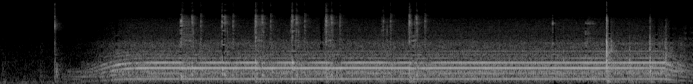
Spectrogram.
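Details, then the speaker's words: Old roadside-discarded Lincoln wire-feed welder: motor spools to a steady hum with light irregular ticking; drive roller sits proud, out of its groove and not catching the teeth, so it must be moved out to line up. "so that roller is not in the groove where it's catching the teeth on that it's proud of it"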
